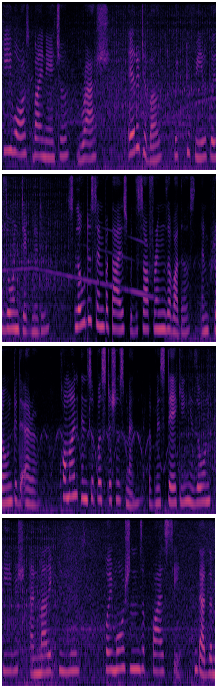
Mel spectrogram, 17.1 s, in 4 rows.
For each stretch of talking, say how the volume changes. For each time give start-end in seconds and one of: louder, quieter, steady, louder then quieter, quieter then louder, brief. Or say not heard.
0.0-17.0 steady.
